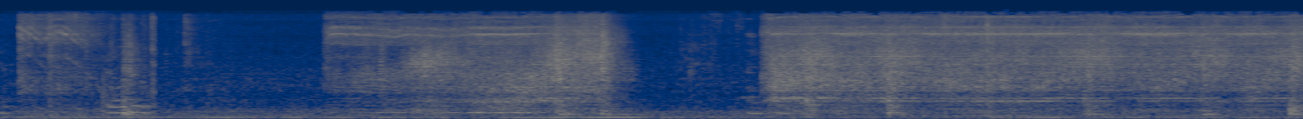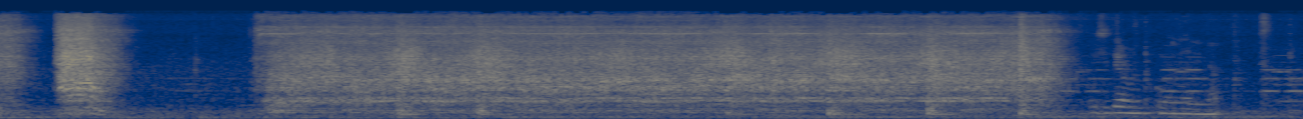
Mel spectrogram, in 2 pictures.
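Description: Electric stick blender (hand immersion blender) mixing pancake batter in a tall beaker, its motor running steadily in three long runs of several seconds each, with a short, louder burst between the second and third.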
